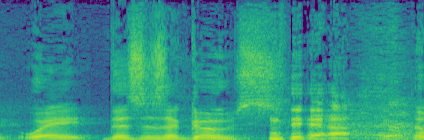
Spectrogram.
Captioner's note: laughing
